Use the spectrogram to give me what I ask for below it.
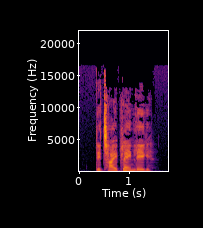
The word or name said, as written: detailplanlægge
